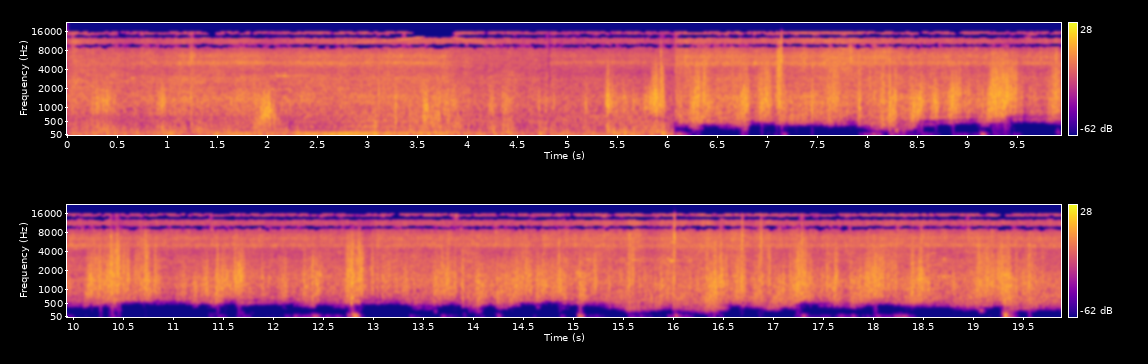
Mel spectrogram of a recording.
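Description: Wind rushes loudly past an open bus window.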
